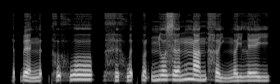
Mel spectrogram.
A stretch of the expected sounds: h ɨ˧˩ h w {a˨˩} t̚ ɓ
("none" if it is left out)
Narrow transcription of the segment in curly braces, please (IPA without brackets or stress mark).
ə˨˩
